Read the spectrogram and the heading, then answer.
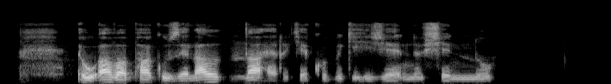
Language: Kurdish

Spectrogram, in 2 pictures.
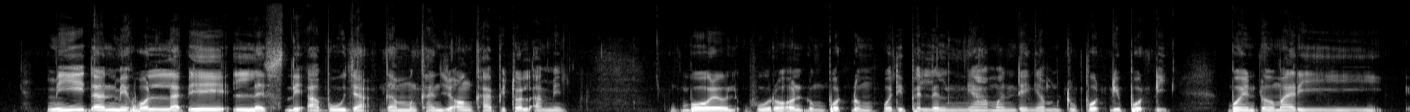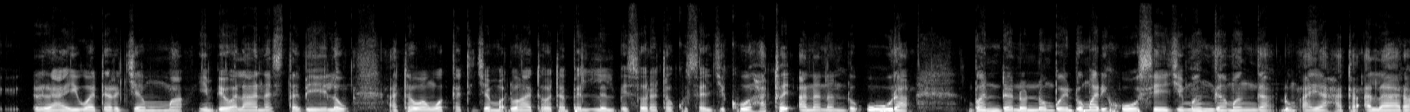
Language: Fula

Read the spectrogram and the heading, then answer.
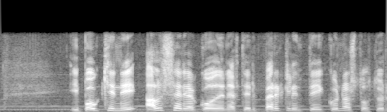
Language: Icelandic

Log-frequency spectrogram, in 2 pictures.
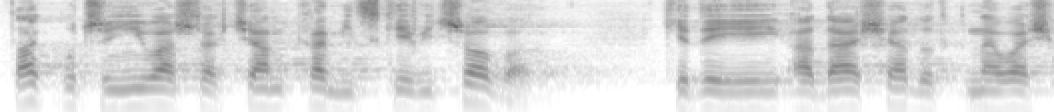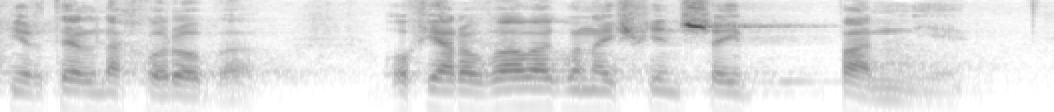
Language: Polish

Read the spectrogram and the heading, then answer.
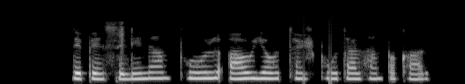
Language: Pashto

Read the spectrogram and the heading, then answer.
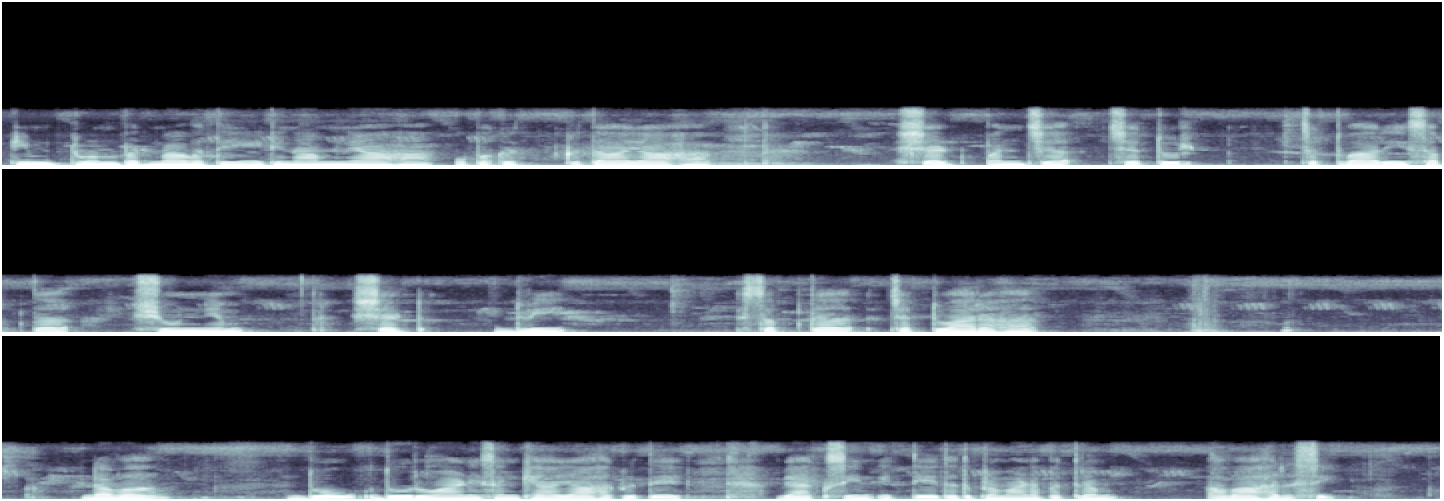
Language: Sanskrit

